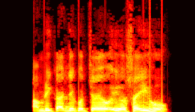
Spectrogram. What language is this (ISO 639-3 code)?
snd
